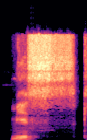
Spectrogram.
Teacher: Sinnya dialirkan suara dan udaranya.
